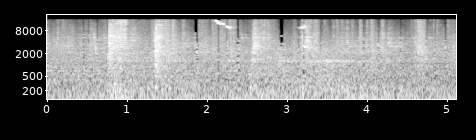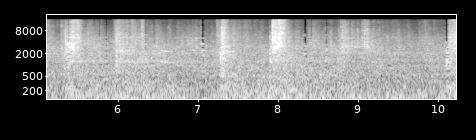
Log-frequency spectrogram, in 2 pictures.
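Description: A train passing through the station: a steady low rumble with sharp clacks about once a second as its wheels run over rail joints.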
